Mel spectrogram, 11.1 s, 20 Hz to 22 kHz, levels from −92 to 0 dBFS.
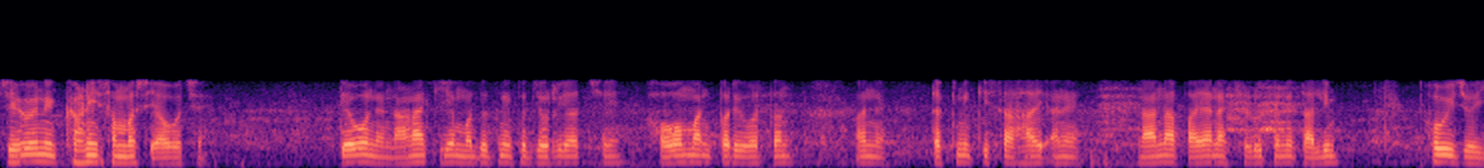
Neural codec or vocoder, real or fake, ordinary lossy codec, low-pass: vocoder, 22.05 kHz, 80 mel bands, WaveNeXt; fake; none; 3.6 kHz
